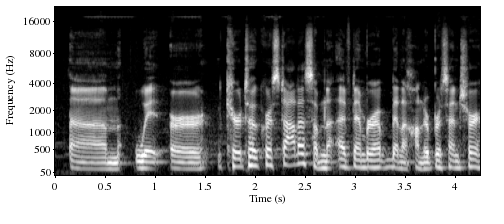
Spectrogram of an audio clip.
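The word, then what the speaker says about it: cyrtocristatus: Yes, and I think that I had also never been clear on the pronunciation, but it's derived from like Kurt. Yeah, I thought. Yeah. That makes me think it's probably Kertocrostatus.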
